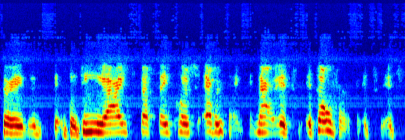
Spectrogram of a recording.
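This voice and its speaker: A woman with a cold and a raspy voice, calling in as a radio guest and speaking fervently and quickly. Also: medium pitch, fairly even intonation, no echo. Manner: fervent, rapid, repeats herself. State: has a cold. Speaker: caller guest. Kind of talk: phone-in talk radio interview. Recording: tinny phone line.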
